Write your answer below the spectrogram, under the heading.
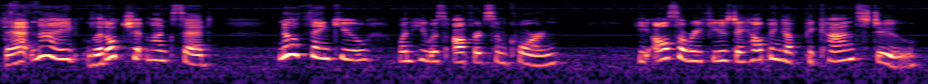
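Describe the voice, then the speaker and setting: High, animated woman reading a children's story. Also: measured pace, a little hiss or hum, rough recording. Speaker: storybook reader. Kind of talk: expressive children's story narration.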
